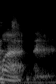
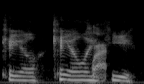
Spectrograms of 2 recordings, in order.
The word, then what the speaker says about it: Klat: Clat. Yeah, KLAT. I think Hello, that's how you say it in common.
